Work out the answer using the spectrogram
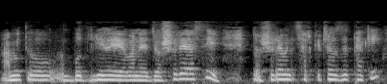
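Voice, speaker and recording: A kindly, protective male police officer speaks in a gentle, coaxing way, as a woman quotes him in her story. The delivery is quick. The sound is dull and lo-fi, like an old radio recording. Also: medium pitch, steady tone, lightly acted. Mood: reassuring.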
